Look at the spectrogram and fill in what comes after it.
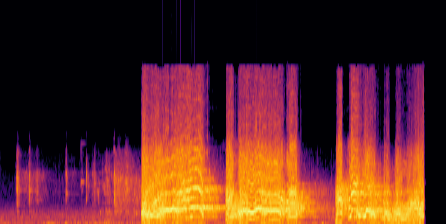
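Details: Wild coyote caught in a neighbour's foothold trap, giving three loud, wavering, wailing yelps, each about a second long with rising and falling pitch, after a quieter stretch with faint high chirps.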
